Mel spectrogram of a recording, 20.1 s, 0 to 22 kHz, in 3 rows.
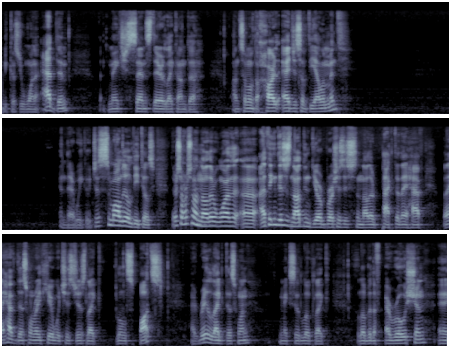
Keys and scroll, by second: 0.6 ctrl+z, 15.5 ctrl+z.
